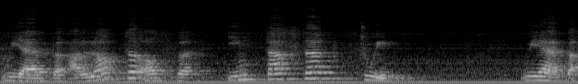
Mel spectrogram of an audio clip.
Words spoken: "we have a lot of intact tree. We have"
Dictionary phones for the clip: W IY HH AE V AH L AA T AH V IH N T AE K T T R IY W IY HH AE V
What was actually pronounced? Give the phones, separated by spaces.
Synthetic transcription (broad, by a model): W IY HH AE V AH L AA T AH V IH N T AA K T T W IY W IY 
